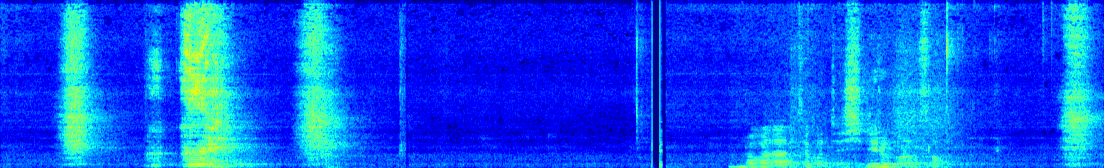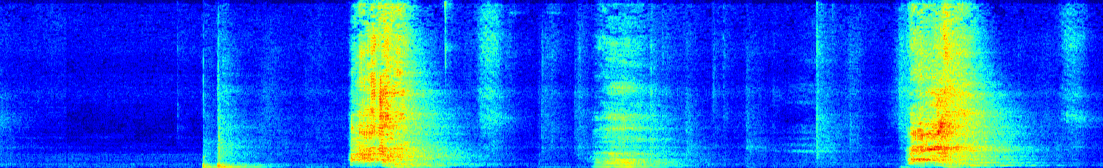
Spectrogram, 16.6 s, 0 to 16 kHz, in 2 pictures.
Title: sneeze(8), sniffle, cough, and throat clear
